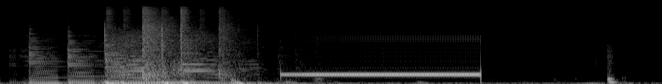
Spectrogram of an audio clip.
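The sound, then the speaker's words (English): Rustling and clunking handling noises give way to one steady ringback tone on an outgoing phone call, lasting about two seconds, followed by near silence and a couple of faint clicks. “Here's his ringtone.”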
